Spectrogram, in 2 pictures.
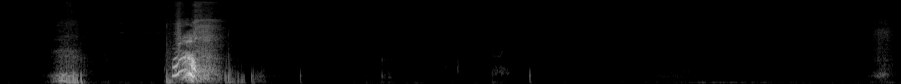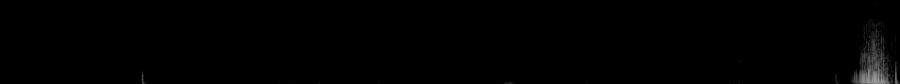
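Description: Several brief, forceful nasal bursts spread over the clip, one stronger and wetter, separated by long quiet gaps; sneezing or snorting.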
